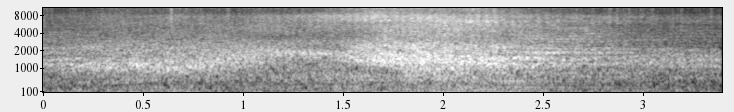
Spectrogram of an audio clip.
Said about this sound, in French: Ah, il y a plein de voitures. Un bus.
